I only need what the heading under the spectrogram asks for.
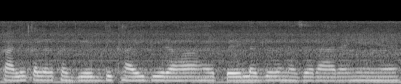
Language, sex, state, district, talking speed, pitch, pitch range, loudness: Hindi, male, Chhattisgarh, Raipur, 225 wpm, 180 Hz, 180-185 Hz, -13 LUFS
